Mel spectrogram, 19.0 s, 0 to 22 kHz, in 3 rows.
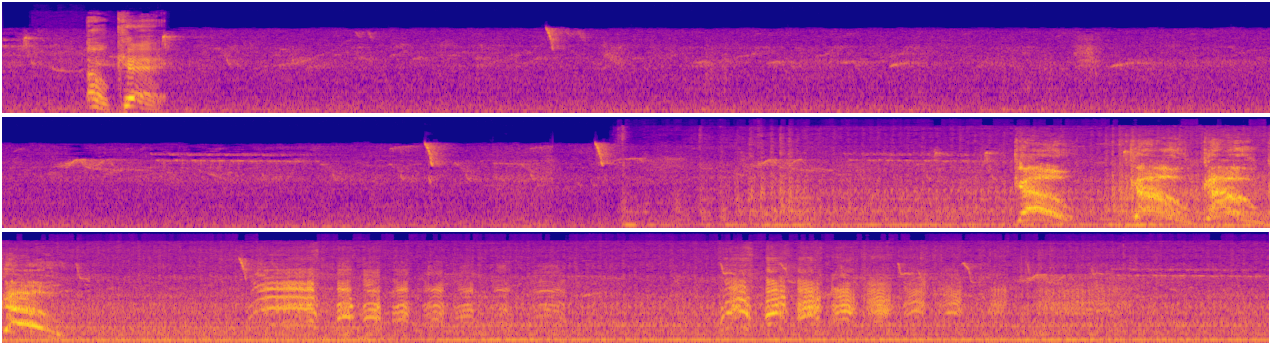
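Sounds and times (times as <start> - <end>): low motor hum: 9.4 - 19.0.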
